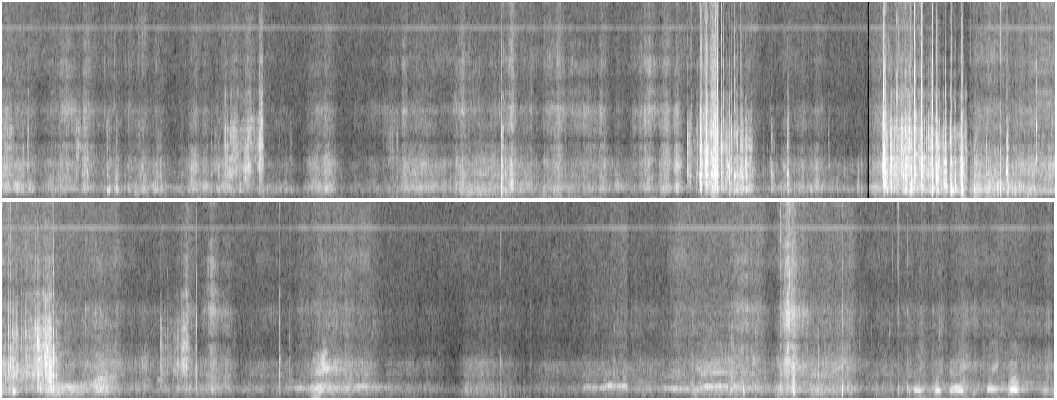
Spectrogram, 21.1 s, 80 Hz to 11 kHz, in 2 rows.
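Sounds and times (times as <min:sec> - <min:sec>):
gear rustling and rubbing: 0:00.0 - 0:13.0
footsteps: 0:00.0 - 0:13.5, 0:16.8 - 0:21.0.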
